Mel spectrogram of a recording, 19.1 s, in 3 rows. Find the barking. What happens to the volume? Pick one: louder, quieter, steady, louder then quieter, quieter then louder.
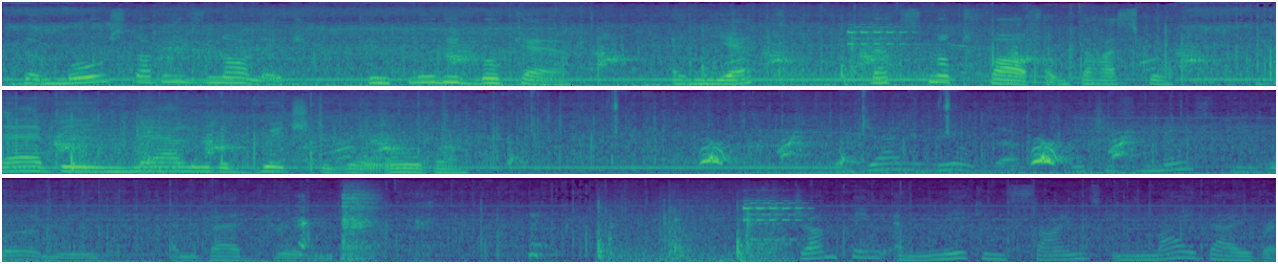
louder.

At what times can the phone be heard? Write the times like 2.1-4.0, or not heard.
3.5-4.6, 6.7-7.3, 15.7-16.8.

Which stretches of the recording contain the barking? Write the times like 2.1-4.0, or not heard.
2.2-12.1.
